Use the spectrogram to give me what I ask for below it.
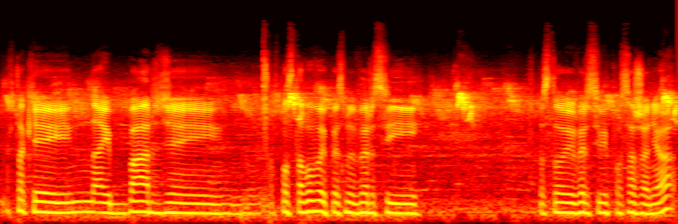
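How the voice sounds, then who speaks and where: A man's voice: mid-range voice, flat delivery, normal speed, heavy background noise. Nasal, stuffed-up man vlogging casually. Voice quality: nasal, congested from a blocked nose. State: blocked nose from an allergy. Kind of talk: casual explanatory vlog about farm machinery.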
